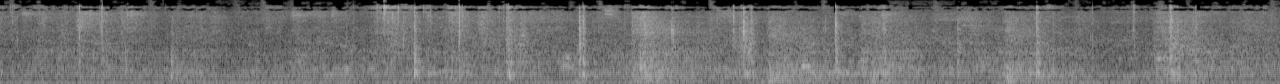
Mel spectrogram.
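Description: Hands rummaging through a bin of donated goods: a run of sharp knocks and clicks as hard plastic items are moved and bumped against each other, starting about four seconds in, over a steady low hum and the talk of other people in the store.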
